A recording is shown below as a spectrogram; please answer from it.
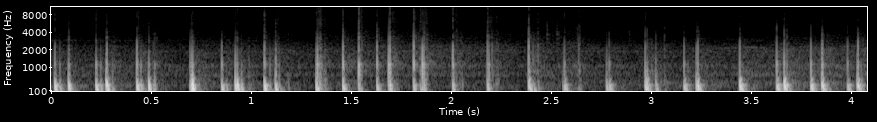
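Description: Long acrylic nails tap and scratch on a large, round, solid cork trivet, which is fully visible by the end. About 22 quick, dull, muffled taps with no ring land in an uneven rhythm, with their energy centred low around 200 Hz.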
